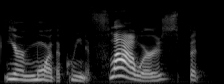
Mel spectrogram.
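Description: A woman's voice: medium pitch, big pitch swings, unhurried, sharp tone, full character voice. A woman voicing a scatterbrained young tree nymph in an audio drama, gushing and rambling eagerly. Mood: eager, chatty.

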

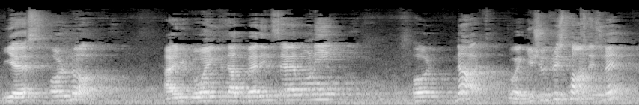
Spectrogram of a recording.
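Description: A priest with a high, unhurried voice gives a sermon in a small church and keeps asking the congregation questions. He sounds heavily echoed and distant, picked up by a camera across the room. A faint hum of the room sits behind him. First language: Armenian. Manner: interactive, asks the congregation questions. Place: small church sanctuary, indoors. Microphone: far camera.

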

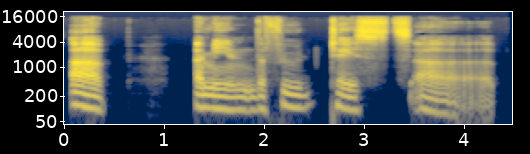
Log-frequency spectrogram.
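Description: Slow-paced, grumbling tsundere boyfriend played by a man. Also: on the low side, a little mellow, no echo, clean studio sound. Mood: hesitant, grudging. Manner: stammering, hesitant, grudging, sweary. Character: grumbling, flustered tsundere boyfriend, secretly affectionate. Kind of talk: ASMR boyfriend roleplay audio.

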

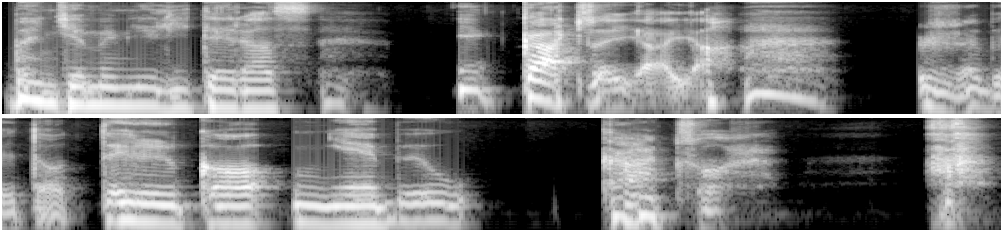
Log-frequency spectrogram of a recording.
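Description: A woman playing a weak-sighted, scheming old peasant woman in a fairy-tale radio play, husky and exclaiming. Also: low voice, very slow, long pauses, darkish tone, heavily acted. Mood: pleased, scheming.

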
